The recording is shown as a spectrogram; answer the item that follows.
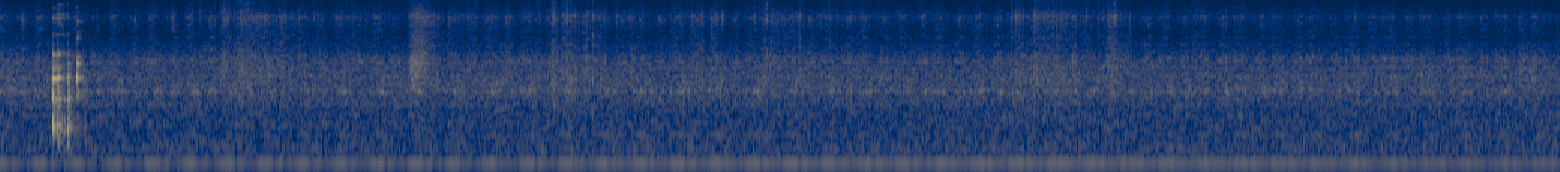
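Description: An aluminium cooking-pot lid clanks once, sharply, about half a second in, as it is set down, over a steady low hum. Soft rustles of the plastic sheet covering the rice follow as it is lifted to check the rice.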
